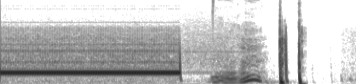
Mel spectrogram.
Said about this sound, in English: Can we ring this person? Can you ring, please? Okay. Well, I'll just put the numbers in the phone here, and let's just ring this person here now.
